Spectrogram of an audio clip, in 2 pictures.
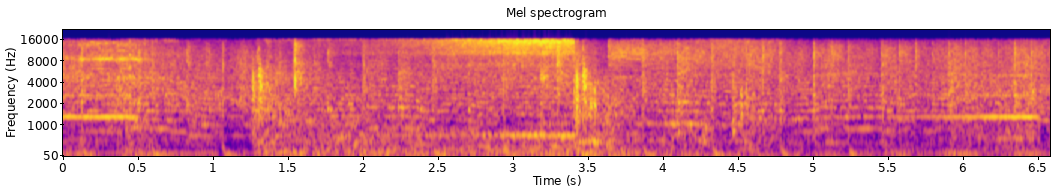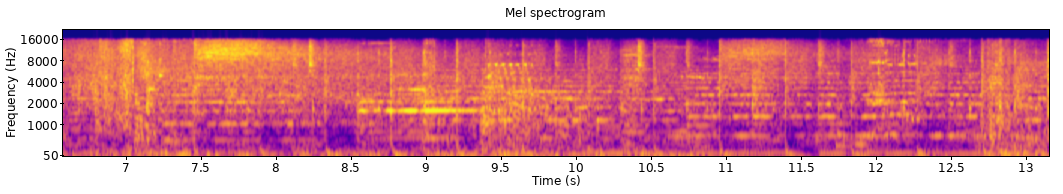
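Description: Cartoon background music with a steady bass line and held tones, with a few sudden swishing sound effects laid over it.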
